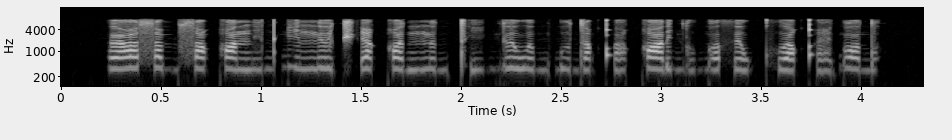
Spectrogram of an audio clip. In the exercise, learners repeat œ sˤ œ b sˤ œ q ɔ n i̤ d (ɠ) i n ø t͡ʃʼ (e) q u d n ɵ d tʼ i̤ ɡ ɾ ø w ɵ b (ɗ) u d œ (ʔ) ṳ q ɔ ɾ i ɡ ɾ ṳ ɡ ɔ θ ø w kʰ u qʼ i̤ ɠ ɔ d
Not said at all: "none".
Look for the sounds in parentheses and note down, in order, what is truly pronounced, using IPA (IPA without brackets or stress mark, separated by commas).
ɠ, i, ɠ, qʼ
